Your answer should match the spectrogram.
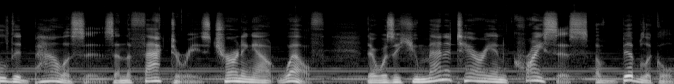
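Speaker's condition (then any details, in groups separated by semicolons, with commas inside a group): No condition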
